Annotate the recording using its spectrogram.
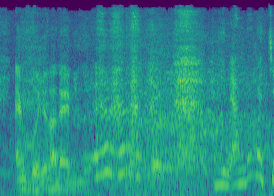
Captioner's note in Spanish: risas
